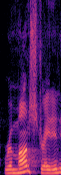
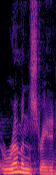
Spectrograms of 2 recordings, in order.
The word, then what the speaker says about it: remonstrated: There's a British pronunciation and an American pronunciation. Remonstrated is the American, and remonstrated is the British one.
